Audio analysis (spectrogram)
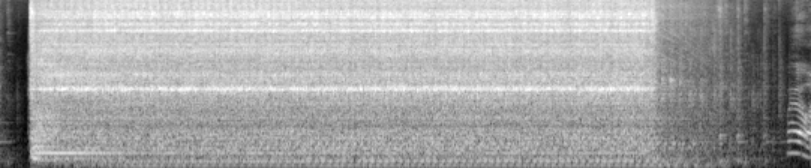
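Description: Loud, steady mechanical whirring from a snow blower engine being cranked with the choke on, running continuously for about eight seconds before winding down, then a brief rattle near the end.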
